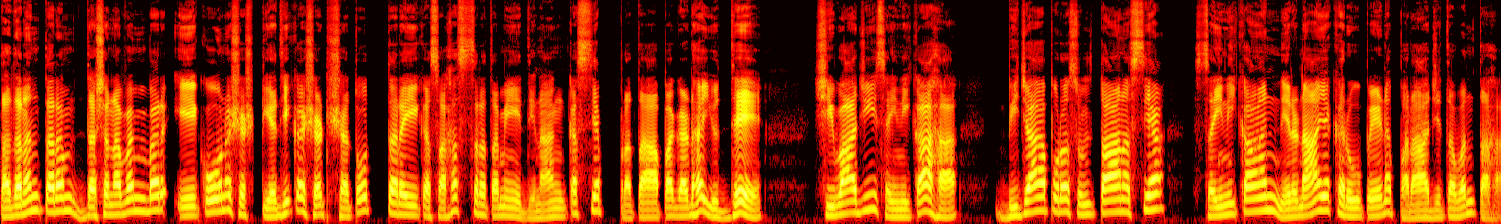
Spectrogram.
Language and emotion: Sanskrit, neutral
